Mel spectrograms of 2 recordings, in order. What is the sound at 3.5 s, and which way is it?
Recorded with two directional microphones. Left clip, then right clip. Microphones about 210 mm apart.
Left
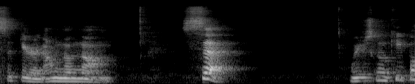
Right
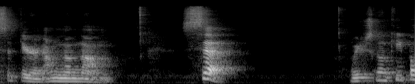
Speech, 15° right (ahead or behind).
